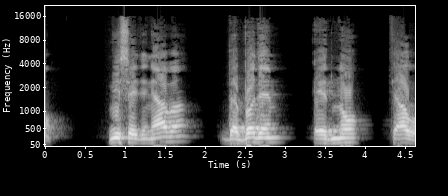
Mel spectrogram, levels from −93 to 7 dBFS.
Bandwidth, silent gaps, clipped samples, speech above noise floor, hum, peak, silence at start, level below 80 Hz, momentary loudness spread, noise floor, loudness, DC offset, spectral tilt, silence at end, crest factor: 16.5 kHz; none; under 0.1%; 64 dB; none; 0 dBFS; 0 s; -50 dBFS; 13 LU; -73 dBFS; -11 LUFS; under 0.1%; -4.5 dB/octave; 0 s; 12 dB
